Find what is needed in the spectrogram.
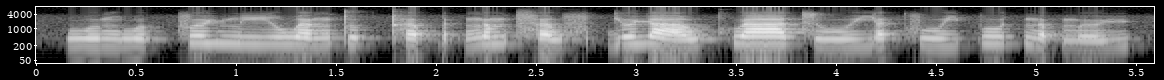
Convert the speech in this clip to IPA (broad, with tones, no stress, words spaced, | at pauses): wʊ˨ŋ wʊ˨k̚ fɵ˥ɥmiː˧w ɐ˨˥ŋt̪ʊ˧k̚t̪ʰɐ˨p̚ɐ˨t̚ ŋɐ˥mt͡sʰɐ˨wfʊ˨k̚jɵ˥ɥ aː˨˥wkʷʰaː˥t͡suː˨˧j ɐ˥t̚fuː˧j puː˥t̚n̪ɐ˨p̚ mɵ˨˥ɥ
